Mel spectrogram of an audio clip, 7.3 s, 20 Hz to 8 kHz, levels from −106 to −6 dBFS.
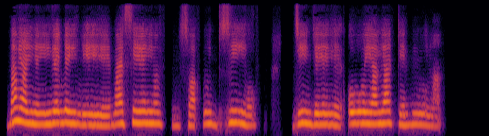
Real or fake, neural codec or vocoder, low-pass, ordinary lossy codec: fake; codec, 16 kHz, 0.5 kbps, FreqCodec, smaller model; 7.2 kHz; MP3, 48 kbps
